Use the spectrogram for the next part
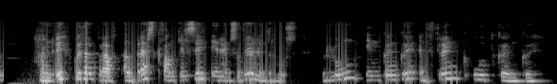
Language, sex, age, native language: Icelandic, female, 30-39, Icelandic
